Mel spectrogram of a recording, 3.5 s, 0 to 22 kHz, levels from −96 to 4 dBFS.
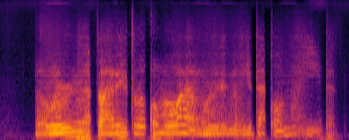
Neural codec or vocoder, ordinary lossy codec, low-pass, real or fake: codec, 44.1 kHz, 0.9 kbps, DAC; none; none; fake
